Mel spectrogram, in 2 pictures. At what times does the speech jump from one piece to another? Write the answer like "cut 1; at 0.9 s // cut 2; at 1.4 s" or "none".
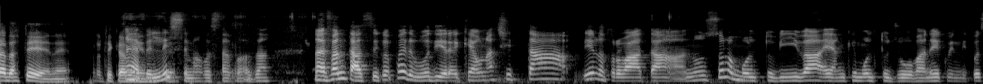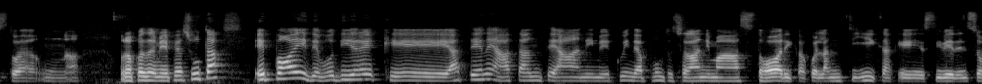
none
